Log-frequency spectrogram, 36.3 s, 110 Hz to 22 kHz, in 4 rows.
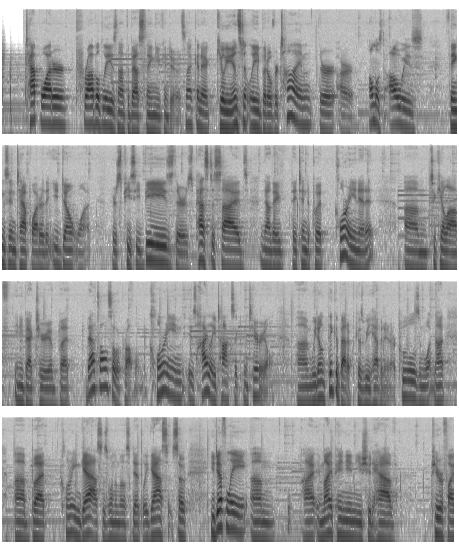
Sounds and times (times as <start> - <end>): Music: 0.0 - 36.3
Speech: 0.5 - 35.2, 35.9 - 36.3.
